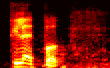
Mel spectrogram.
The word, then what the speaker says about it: Fileppo: And Guido, you're going to have to say your last name for me because I can't pronounce it. Filpo. Filipo.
